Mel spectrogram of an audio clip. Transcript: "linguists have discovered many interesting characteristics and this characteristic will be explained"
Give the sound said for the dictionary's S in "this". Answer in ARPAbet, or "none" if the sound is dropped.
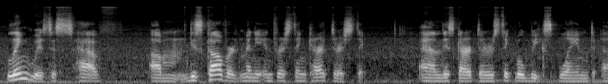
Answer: S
